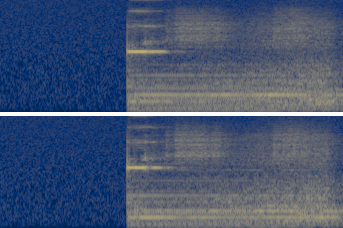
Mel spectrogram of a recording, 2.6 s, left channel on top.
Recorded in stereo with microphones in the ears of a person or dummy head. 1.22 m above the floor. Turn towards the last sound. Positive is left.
turn(degrees=-15)  # may be behind; listen again after turning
